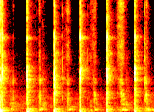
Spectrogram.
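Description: Soft rubber brayer rolled back and forth on an ink pad to re-ink its barrel, giving a faint rasp and a regular sharp click about two or three times a second.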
